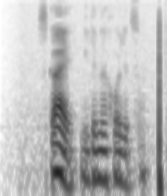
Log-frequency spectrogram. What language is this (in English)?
Russian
